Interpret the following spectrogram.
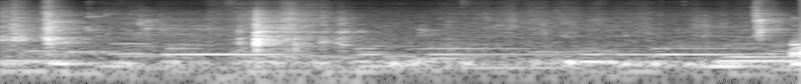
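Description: A few light clicks and knocks as a perfume bottle is taken out of its wooden case, over soft background music. The sharpest knock comes about a second in.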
